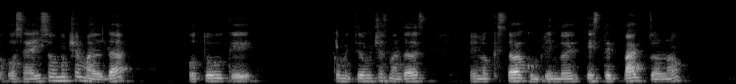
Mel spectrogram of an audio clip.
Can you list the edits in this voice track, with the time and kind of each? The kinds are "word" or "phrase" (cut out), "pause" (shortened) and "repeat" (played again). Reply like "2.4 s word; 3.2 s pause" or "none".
3.3 s word; 5.8 s word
